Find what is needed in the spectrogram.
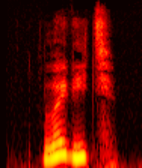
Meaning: to catch, to try to catch, to trap
- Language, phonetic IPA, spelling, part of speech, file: Russian, [ɫɐˈvʲitʲ], ловить, verb, Ru-ловить.ogg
